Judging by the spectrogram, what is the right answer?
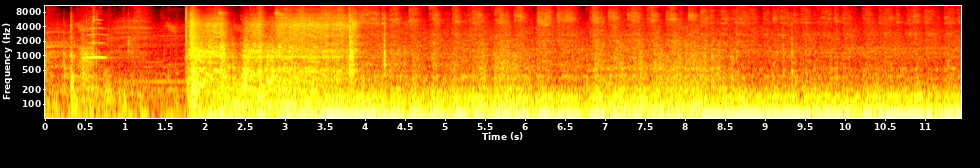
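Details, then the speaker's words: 1984 BMW 733i (E23) after wasted spark ignition conversion and new ECU tune: cranks, fires and runs with lumpy uneven low beat that never smooths; runs badly due to significantly wrong ignition timing. "it sounds like we're getting somewhere. It's just some significant timing problem. I know. My timing is off."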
